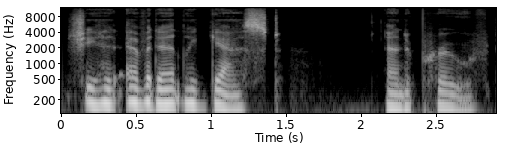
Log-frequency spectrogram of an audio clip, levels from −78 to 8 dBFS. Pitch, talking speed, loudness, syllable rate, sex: 145 Hz, 125 wpm, -17 LUFS, 5.6 syllables/s, female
